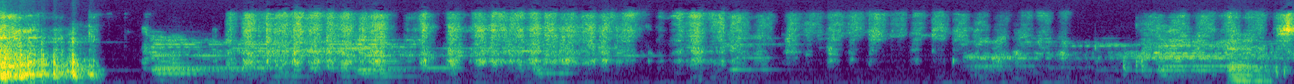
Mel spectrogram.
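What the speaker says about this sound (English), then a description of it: "So I'm going to do that with the brush." Brush rubbing conditioner onto calf leather shoes, a close series of dry bristly scrubbing strokes with short pauses between passes, alone without talk.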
